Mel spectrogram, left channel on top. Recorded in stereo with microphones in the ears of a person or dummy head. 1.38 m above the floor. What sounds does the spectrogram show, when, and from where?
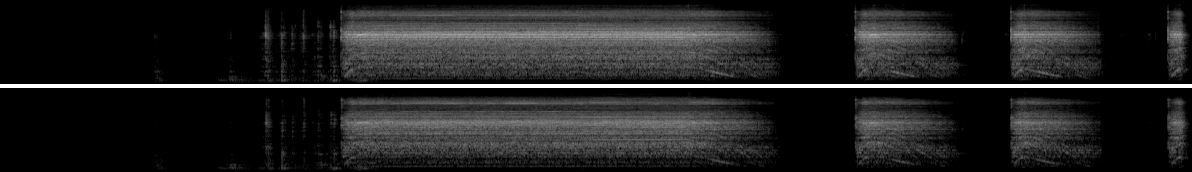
1.5 s a cupboard door: 80° left, 2 m
3.4 s a drill: 45° left (ahead or behind), 2.5 m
